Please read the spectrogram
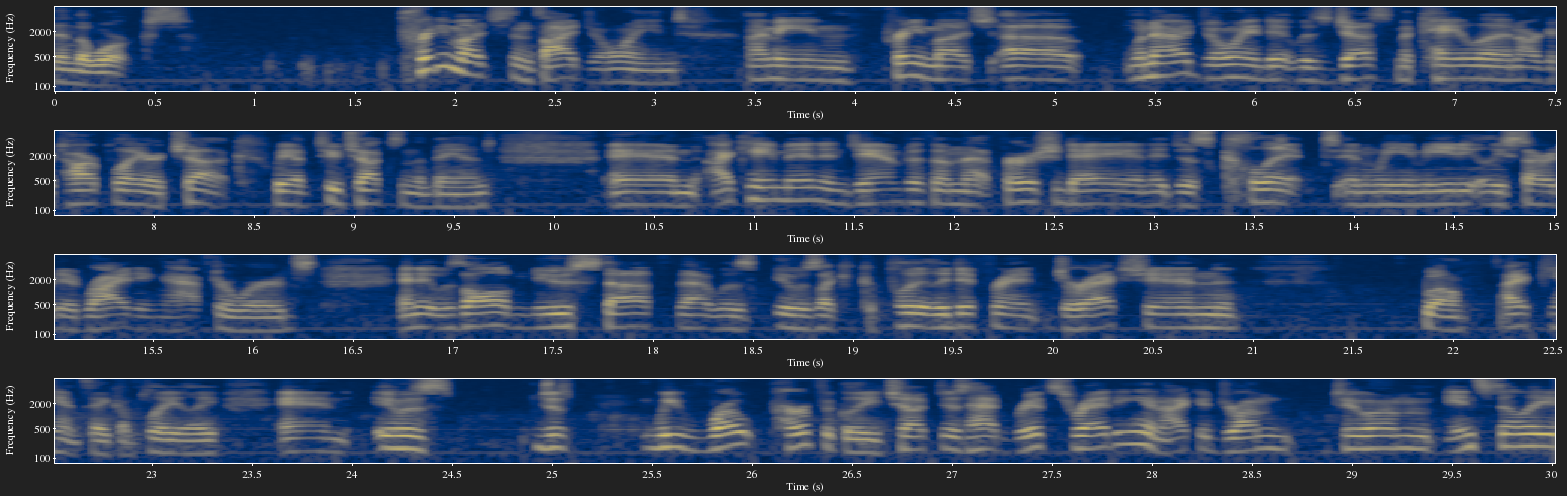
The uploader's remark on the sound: interview recorded in Nashville TN outside Daisy Dukes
